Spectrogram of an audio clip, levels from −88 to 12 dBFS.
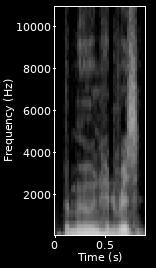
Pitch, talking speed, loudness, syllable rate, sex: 90 Hz, 265 wpm, -16 LUFS, 6.9 syllables/s, male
